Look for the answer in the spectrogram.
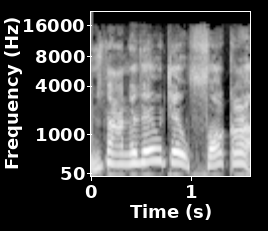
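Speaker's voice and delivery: high-pitched mimicked retort; angry woman imitation. Woman telling a bystander to stay out, high mock screech. Woman snaps back at the intervening speaker.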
